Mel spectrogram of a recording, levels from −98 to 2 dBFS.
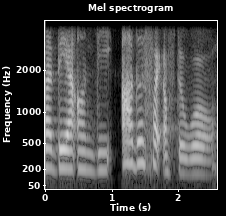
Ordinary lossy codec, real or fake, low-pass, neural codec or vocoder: none; real; 3.6 kHz; none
